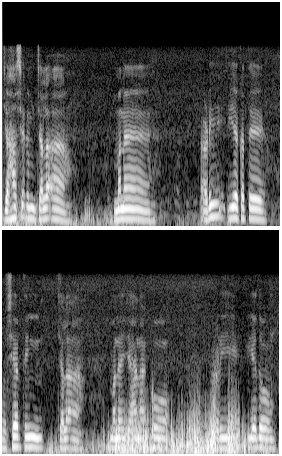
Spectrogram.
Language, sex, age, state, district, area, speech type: Santali, male, 60+, Odisha, Mayurbhanj, rural, spontaneous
